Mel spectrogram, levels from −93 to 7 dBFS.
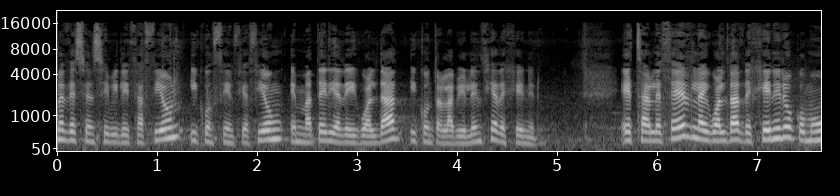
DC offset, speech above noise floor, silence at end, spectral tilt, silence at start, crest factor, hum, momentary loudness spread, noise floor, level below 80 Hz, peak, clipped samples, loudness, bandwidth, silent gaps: under 0.1%; 26 dB; 0 s; -4 dB/octave; 0 s; 20 dB; none; 12 LU; -51 dBFS; -64 dBFS; -4 dBFS; under 0.1%; -24 LUFS; 16.5 kHz; none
